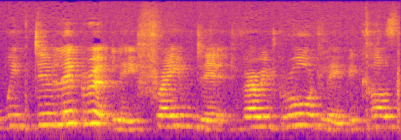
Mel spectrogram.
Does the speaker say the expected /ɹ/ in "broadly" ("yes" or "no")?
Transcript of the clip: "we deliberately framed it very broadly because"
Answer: yes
